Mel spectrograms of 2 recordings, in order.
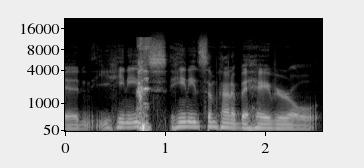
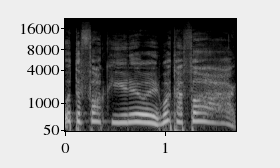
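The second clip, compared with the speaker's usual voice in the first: mock screaming, higher pitch. Acting out an imagined reaction to a biting kid: acting out screaming at someone. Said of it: "I just scream at him".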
